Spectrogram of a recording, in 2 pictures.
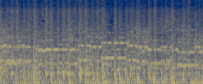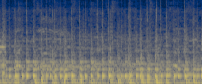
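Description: Folk procession band playing: drums beaten in a fast, dense rhythm under a wind-instrument melody. About four seconds in, the steady drone of bagpipes (mashakbeen) comes in and holds to the end.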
